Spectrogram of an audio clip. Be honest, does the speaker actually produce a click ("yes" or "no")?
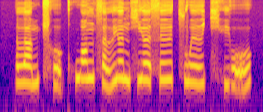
no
